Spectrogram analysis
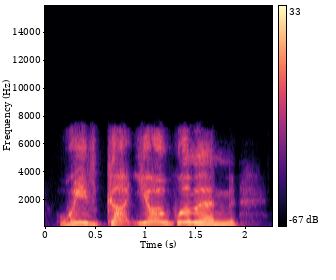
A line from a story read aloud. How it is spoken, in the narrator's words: he yells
